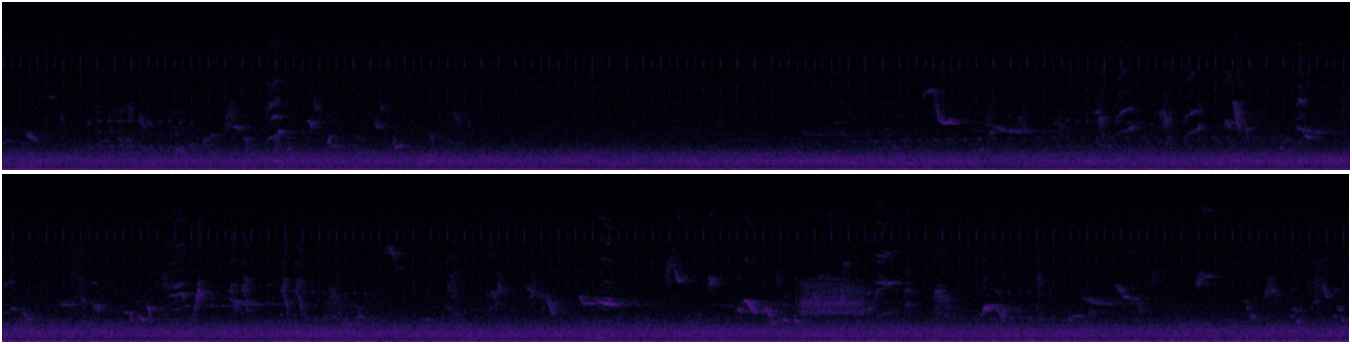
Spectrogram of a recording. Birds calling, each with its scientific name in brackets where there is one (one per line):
Red-winged Blackbird (Agelaius phoeniceus)
Gray Catbird (Dumetella carolinensis)
American Robin (Turdus migratorius)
